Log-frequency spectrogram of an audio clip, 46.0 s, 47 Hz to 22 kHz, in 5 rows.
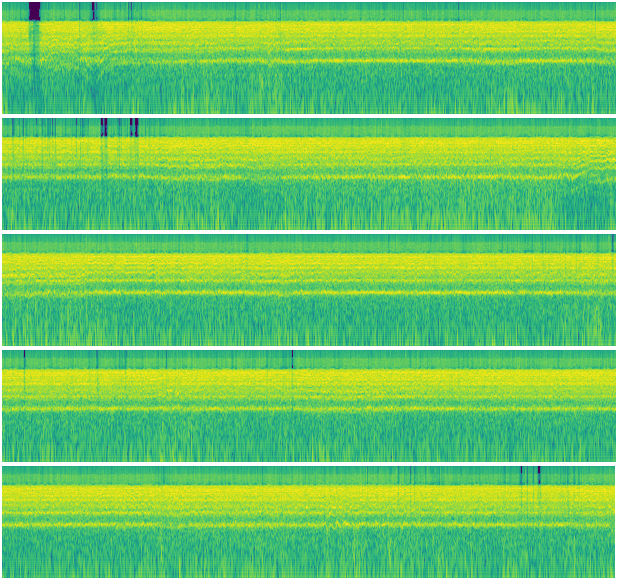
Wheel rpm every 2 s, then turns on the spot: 110, 210, 230, 230, 230, 230, 210, 190, 180, 190, 230, 230, 230, 230, 230, 240, 220, 220, 230, 220, 220, 230, 230.
none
